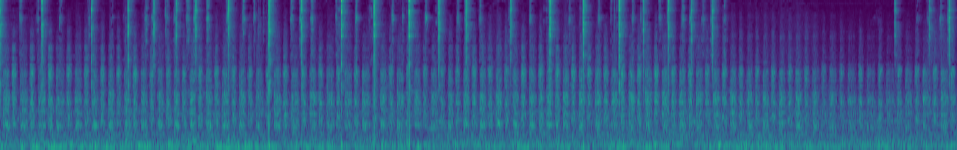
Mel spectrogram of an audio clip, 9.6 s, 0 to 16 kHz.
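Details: Joe, a standard poodle, at a grooming salon in Paris's 8th arrondissement, pants in quick, breathy bursts of about three per second. The rhythm is uneven, with faint background hum in the room.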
